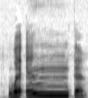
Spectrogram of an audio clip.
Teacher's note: ان نون کو چھپائیں گے، نون پر اخفا ہے، آگے تا آ رہا ہے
